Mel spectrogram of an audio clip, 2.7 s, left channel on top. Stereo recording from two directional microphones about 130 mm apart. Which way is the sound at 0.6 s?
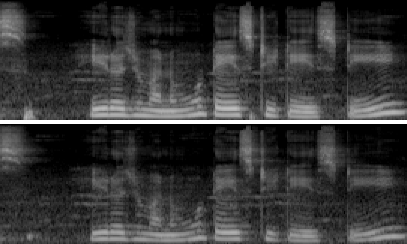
50° left (ahead or behind).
